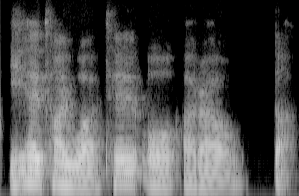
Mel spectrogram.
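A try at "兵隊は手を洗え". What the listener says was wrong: So it's not E. What sound is it? Do you know how to put arau into imperative form, which is like you better wash? So, ro is imperative form for do verbs.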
